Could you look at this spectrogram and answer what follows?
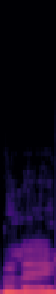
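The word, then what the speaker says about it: Bulleit: It's pronounced Boulet.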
